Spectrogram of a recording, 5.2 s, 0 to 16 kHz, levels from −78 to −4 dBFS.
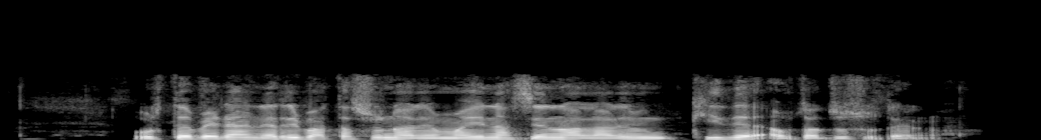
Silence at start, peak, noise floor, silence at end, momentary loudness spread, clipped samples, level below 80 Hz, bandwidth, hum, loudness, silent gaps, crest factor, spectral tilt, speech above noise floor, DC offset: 0.7 s; -2 dBFS; -54 dBFS; 0.55 s; 9 LU; under 0.1%; -66 dBFS; 7.8 kHz; none; -16 LUFS; none; 16 dB; -6.5 dB/octave; 39 dB; under 0.1%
